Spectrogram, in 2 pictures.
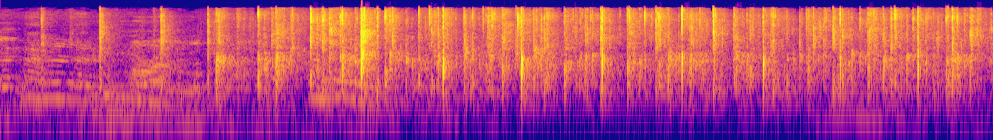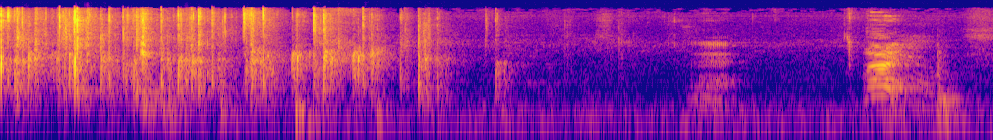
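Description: An audience applauds a magic trick volunteer with steady clapping at a magic show, the clapping fading out after about seven seconds, followed by a few faint scattered sounds near the end.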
